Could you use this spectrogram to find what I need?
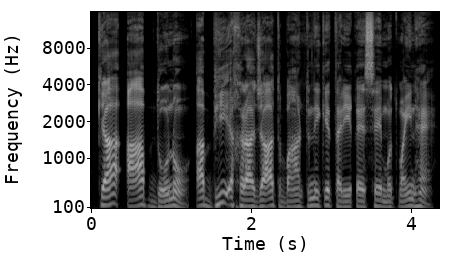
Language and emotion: Urdu, neutral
